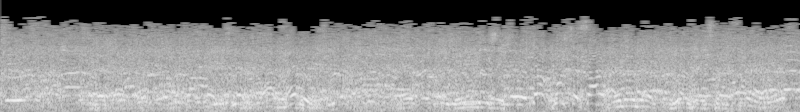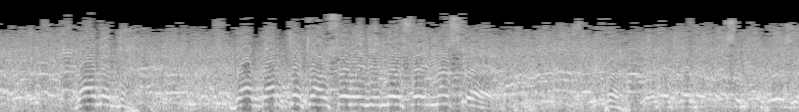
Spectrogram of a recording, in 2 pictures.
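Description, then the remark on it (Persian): A dense, noisy crowd of lawmakers clamors as they rush out of the National Assembly in Kabul after an explosion shatters the glass, many overlapping voices and shouts blending into a continuous hubbub with scattered bursts of movement and commotion. “شیشه های مقابل من در دفتر رسانه های شورای ملی از هم پاشید و نمایندگان مردم که آن طرف همین شیشه قرار دارند با سر و صدا از مجلس بیرون می شتابند.”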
